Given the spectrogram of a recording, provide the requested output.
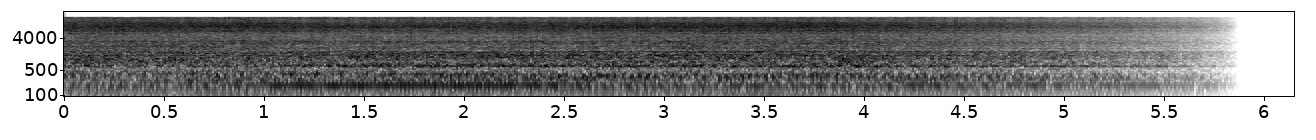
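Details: Car idling with a steady, piercing high squeal from a drive belt that got wet and slips on its pulleys; recorded before the fix of applying cornstarch to the belt.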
